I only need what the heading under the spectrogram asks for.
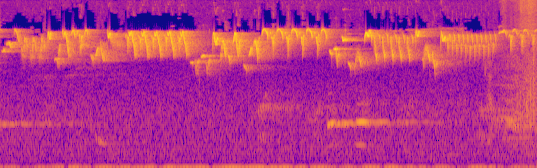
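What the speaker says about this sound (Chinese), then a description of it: "这个地方有超级多鸟叫" Many birds chirp and trill at once in a coastal woodland setting, overlapping quick tweets and calls fairly close, with a faint lower whistle now and then and no talking.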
